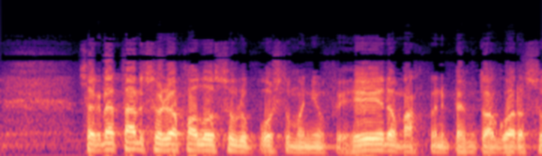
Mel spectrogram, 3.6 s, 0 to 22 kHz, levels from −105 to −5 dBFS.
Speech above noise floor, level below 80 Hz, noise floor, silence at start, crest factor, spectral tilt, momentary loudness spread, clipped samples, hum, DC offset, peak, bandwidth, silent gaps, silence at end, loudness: 21 dB; -40 dBFS; -36 dBFS; 0 s; 12 dB; -8 dB/octave; 7 LU; under 0.1%; none; under 0.1%; -4 dBFS; 8 kHz; none; 0 s; -16 LUFS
